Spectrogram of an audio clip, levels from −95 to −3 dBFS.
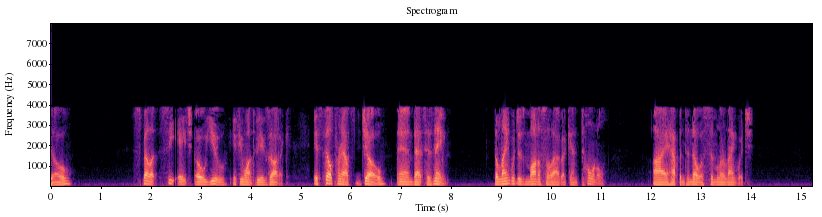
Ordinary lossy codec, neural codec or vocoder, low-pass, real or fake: AAC, 16 kbps; none; 7.2 kHz; real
